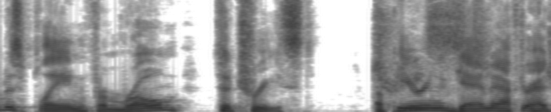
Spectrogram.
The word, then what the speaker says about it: Trieste: That day, a flight from, I'm going to butcher the name, is Trieste? How would you boys say the name of that city? Trieste. Okay. Trieste? Trieste. Yeah, I'll say either one.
